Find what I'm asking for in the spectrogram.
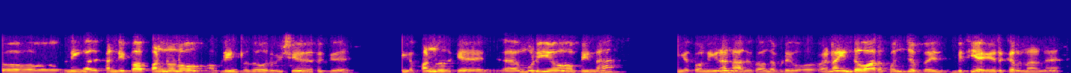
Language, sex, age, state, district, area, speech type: Tamil, male, 60+, Tamil Nadu, Tenkasi, rural, conversation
